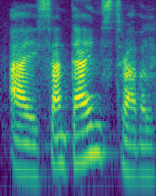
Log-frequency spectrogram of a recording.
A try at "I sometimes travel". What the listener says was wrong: Con la M, I sometimes. Muy bien, quiero ver los labios juntos. I sometimes travel, no sometimes. Sometimes, las dos M's. I sometimes travel.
